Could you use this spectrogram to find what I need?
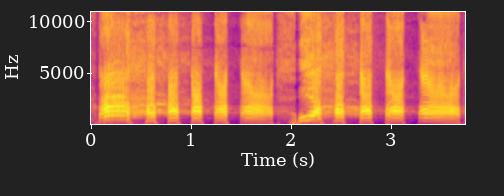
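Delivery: evil cackle then a growled threat; villain laugh. Shown as a demonstration. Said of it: "You take a big step forward and you go".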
